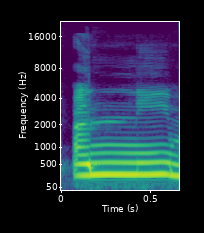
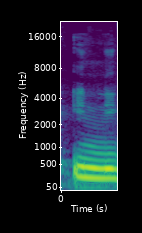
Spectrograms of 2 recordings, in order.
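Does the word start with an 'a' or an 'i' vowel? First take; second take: a; i. First: The word starts with an 'a' vowel. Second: The word starts with an 'i' vowel. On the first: The speaker calls it right. "वो है रब्बी अन्नी मगलूबुन फंतसिर" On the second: The speaker calls it wrong. "मैंने गलती से इन्नी कह दिया था"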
